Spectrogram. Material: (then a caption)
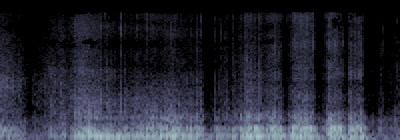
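Foam. A foam paint brush on a wooden handle is scraped back and forth across the top of an orange foam microphone windscreen coated with dried paint. It makes a dull, low, rumbling scratch in uneven bursts, with almost no high end.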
